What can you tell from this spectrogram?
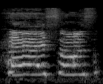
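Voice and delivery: high, loud friendly greeting; greeting Kurt now that she can see, high and loud; eager hail. Retold or imitated. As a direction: call out to an old friend, delighted. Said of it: "I can hail you like".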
